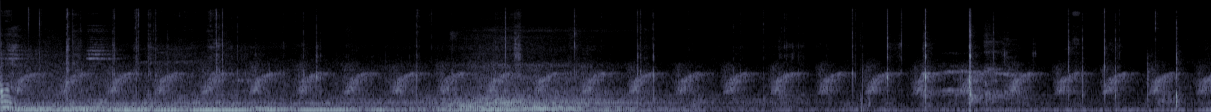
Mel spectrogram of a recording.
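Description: Small clicks and knocks of the plastic casing and parts of a mini nano mist sprayer being handled and fitted back together. Behind them a rising-and-falling chirp repeats about twice a second, and a low hum fades out about halfway through.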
